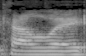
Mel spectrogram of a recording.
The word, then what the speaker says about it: Calloway: Oh, this is Joy Calloway, and on Twitter and Instagram, I'm at JoyWCal, C-A-L.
